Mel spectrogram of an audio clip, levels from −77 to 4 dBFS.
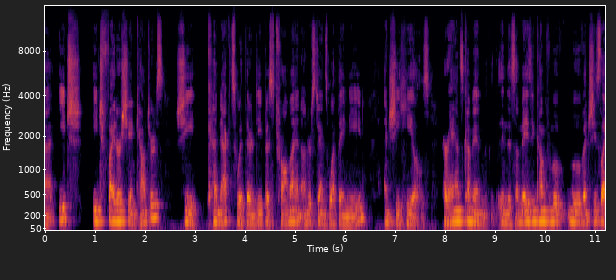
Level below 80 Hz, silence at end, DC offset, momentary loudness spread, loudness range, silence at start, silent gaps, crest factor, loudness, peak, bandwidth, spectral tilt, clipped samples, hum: -50 dBFS; 0 s; under 0.1%; 9 LU; 3 LU; 0 s; 0.90-0.96 s; 18 dB; -27 LUFS; -8 dBFS; 14.5 kHz; -5 dB/octave; under 0.1%; none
